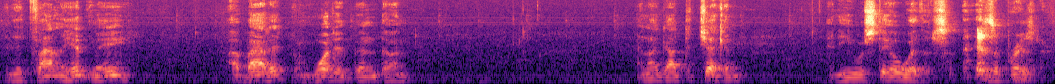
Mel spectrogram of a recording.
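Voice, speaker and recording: An elderly American man, a war veteran remembering in an unscripted interview, speaking in a halting, plain-spoken, matter-of-fact way. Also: lowish voice, sharp tone, a little hiss or hum.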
